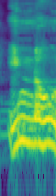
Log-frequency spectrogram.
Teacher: نون مشدد غنہ کے ساتھ پڑھیں گے، ہاں میں الٹا پیش ہے، یہ اسے 1 الف کے برابر کھینچیں گے۔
